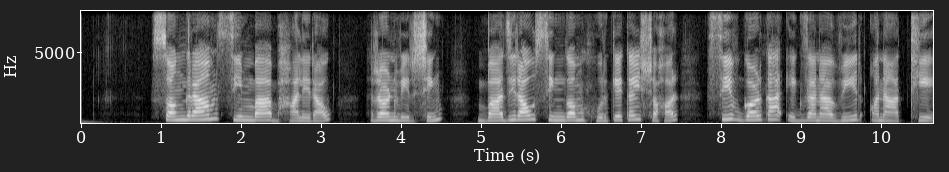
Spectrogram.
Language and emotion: Nepali, neutral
